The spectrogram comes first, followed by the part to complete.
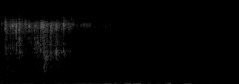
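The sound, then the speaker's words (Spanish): A loud crunch as a crisp snack is bitten near a microphone, a dense burst of crackling that trails off into a few scattered, fainter crunches of chewing. No voices. “A ver, más cerca del micrófono, no se oye el crujir.”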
